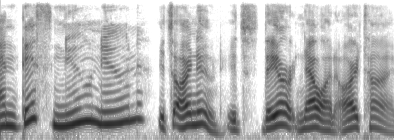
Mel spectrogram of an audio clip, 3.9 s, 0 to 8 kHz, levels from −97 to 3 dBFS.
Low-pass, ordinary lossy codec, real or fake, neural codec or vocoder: 7.2 kHz; Opus, 64 kbps; fake; codec, 16 kHz, 16 kbps, FunCodec, trained on Chinese and English, 50 frames a second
